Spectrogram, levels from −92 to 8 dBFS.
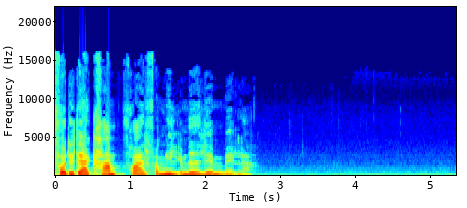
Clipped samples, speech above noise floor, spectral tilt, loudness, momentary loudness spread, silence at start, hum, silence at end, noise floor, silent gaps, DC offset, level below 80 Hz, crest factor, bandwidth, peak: under 0.1%; 37 dB; -7 dB/octave; -14 LUFS; 17 LU; 0 s; none; 2.75 s; -51 dBFS; none; under 0.1%; -48 dBFS; 16 dB; 16 kHz; 0 dBFS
